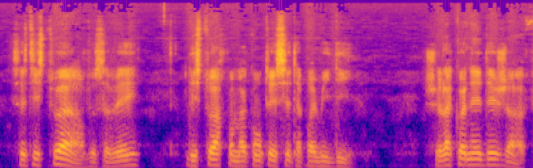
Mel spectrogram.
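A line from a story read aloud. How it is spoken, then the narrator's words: Sad. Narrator (French): fit-elle, tristement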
